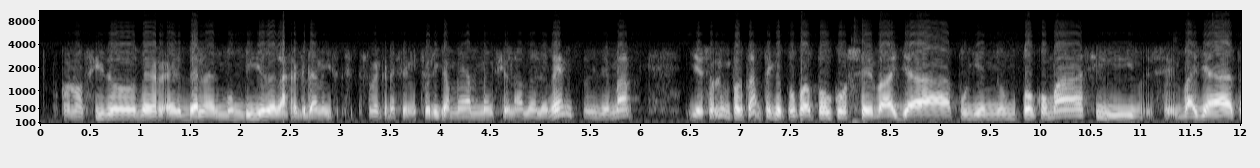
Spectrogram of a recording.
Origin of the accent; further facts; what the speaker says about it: El Puerto de Santa María, Andalusia, Spain; aquí en el puerto Santa María, de donde soy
